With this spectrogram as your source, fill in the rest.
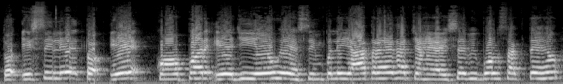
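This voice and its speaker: A woman chemistry teacher explaining in a casual classroom way, repeating memory tricks slowly and chanting them over. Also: high-pitched, little pitch movement. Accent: Hindi-speaking Indian.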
